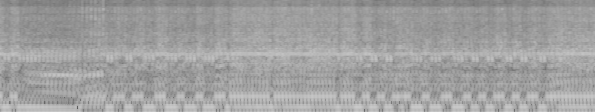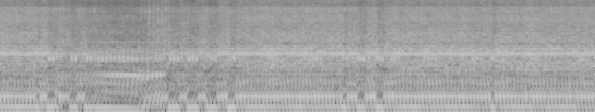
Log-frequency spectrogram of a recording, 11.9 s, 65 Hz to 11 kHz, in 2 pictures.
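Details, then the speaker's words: Cub Cadet 1106 riding lawn tractor (1987; listed as 1986), sat over 4 years: slow, lumpy idle chugging about four beats a second, nearly stalling. Very low idle; carburetor needs more tuning, otherwise running pretty good. "Idle's really low. Obviously the carburetor needs a little bit more tuning, but it's running pretty good."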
